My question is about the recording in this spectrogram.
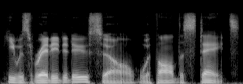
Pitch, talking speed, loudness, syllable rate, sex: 85 Hz, 245 wpm, -19 LUFS, 5.2 syllables/s, male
